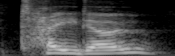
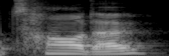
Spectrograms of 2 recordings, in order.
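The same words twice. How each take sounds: First: "Tado" said TAY-doh, long A; pronounced TAY-do. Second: "Tado" said TAH-doh, open A; pronounced TAR-do. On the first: Vlogger unsure of brand name, "Tado" as TAY-doh. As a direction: say "Tado" with an "ay" as in day. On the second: Vlogger offers other pronunciation, "Tado" as TAR-doh. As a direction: say "Tado" with an "ah" as in car. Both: Shown as a demonstration. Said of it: "get the correct pronunciation".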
